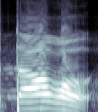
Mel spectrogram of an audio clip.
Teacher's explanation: واو سین زبر وس، تا غین زبر تاغ. اس کی جگہ آپ نے گاف نہیں پڑھنا، تگ، تگ نہیں پڑھنا، غین پڑھنا ہے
